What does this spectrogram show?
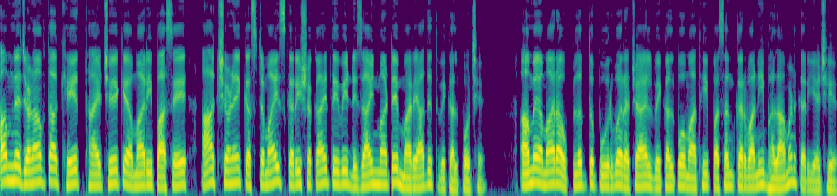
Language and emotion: Gujarati, sad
